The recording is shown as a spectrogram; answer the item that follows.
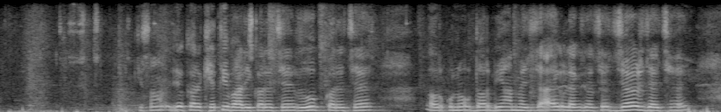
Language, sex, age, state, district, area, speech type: Maithili, female, 60+, Bihar, Madhepura, rural, spontaneous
